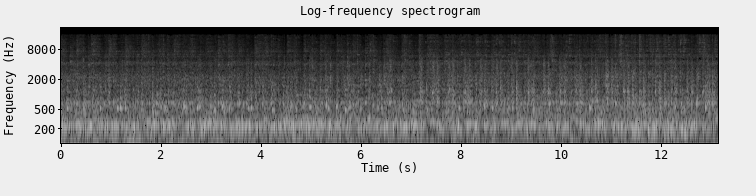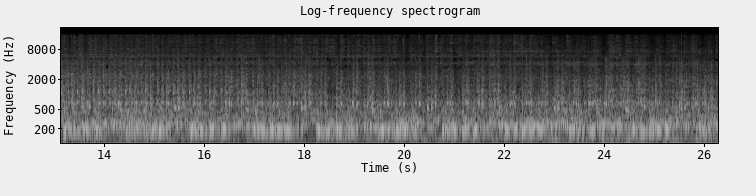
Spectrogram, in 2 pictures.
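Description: A festival drum troupe playing a fast, dense, continuous beat on drums. A steady low drone runs underneath.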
